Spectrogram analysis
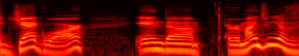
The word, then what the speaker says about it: Jaguar: It's not Jaguar. It's Jaguar, if you're going to pronounce it right. But I'm an American, so I say Jaguar.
